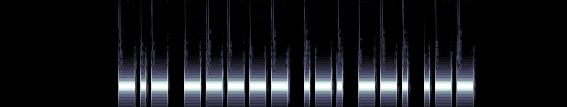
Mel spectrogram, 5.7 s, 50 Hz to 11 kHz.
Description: Morse code, heard as a keyed tone, about 22 wpm, 700 Hz. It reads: K0RGW
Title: USA Call Signs - 3x Character Spacing - 22wpm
